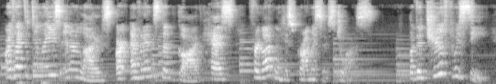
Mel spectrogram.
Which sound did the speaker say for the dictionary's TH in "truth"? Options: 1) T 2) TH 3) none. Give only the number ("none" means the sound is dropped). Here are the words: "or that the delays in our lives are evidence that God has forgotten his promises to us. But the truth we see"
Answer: 2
